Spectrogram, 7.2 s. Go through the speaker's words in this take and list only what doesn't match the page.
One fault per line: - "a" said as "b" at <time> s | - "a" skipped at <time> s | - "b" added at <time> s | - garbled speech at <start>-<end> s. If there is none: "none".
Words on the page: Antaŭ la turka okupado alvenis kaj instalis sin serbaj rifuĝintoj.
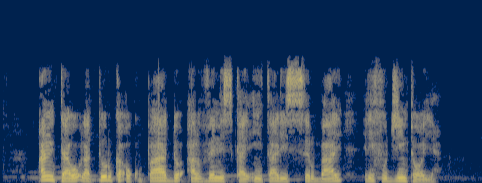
- "sin" skipped at 4.4 s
